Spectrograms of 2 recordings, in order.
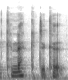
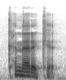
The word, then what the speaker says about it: Connecticut: connecticut connecticut connecticut and that second c in connecticut is silence so we don't say connecticut we say connecticut connecticut and cities in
